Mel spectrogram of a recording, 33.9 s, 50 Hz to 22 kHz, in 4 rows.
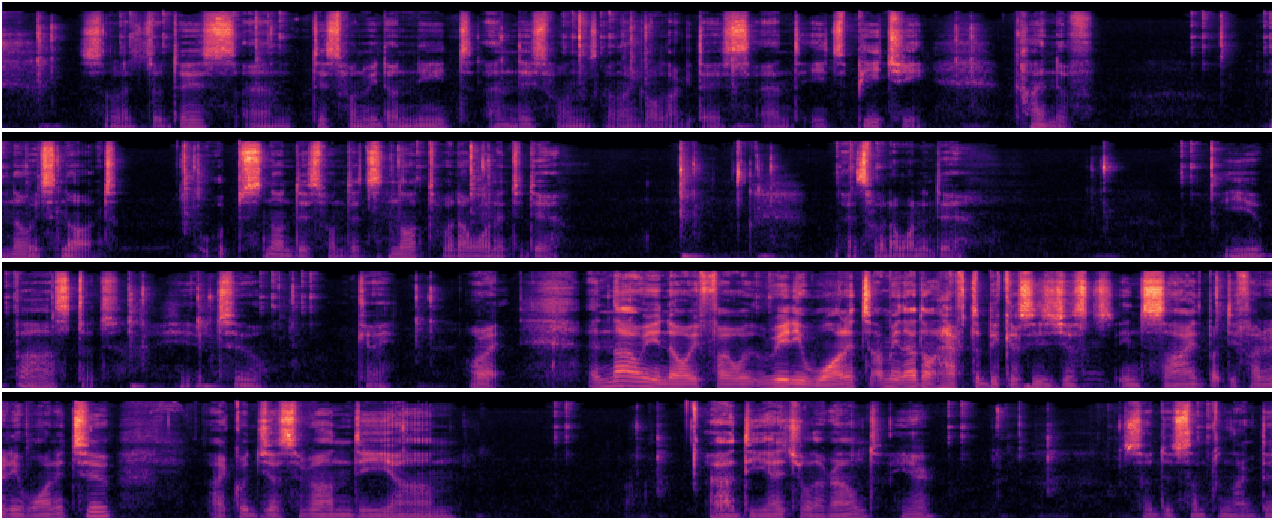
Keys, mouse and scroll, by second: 0.2 Tab, 0.8 click, 0.9 x, 1.5 click, 1.7 x, 2.4-3.2 scroll down 1, 3.2 Tab, 3.7 click, 4.0 shift+click, 4.5 1, 4.9 Tab, 5.5-5.9 scroll down 3, 5.9 shift+click, 6.1 scroll up 2, 6.3 Tab, 6.8 scroll up 2, 7.9 click, 8.4 shift+click, 9.0 1, 9.7 z, 11.8 ctrl+z, 13.1 j, 13.5 Tab, 14.1 click, 14.1 x, 15.7 Tab, 16.3 click, 16.9 shift+click, 17.9 j, 18.2 Tab, 18.6 click, 18.8 x, 19.4 scroll down 3, 19.7 Tab, 21.0 Tab, 21.9 click, 24.1 middle click, 24.9 scroll down 2, 25.2 shift+middle click, 26.0 Tab, 29.1 ctrl+click, 29.8 middle click, 30.7-31.7 scroll down 3, 31.7 ctrl+click, 33.3 ctrl+click.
